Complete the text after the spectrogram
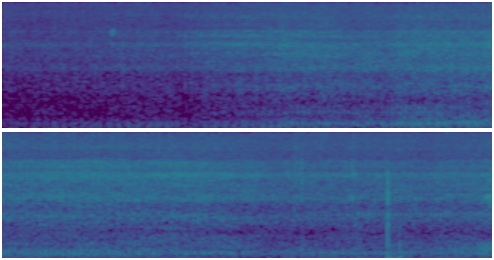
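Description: Motorcycle engines idle and rumble nearby.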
